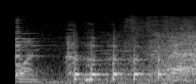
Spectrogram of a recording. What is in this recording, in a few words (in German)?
deutsch; hallervorden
